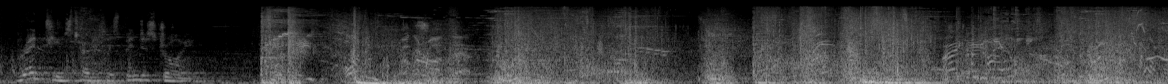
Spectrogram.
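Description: Magic spell effects whoosh, zap and crackle in a fast fight.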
